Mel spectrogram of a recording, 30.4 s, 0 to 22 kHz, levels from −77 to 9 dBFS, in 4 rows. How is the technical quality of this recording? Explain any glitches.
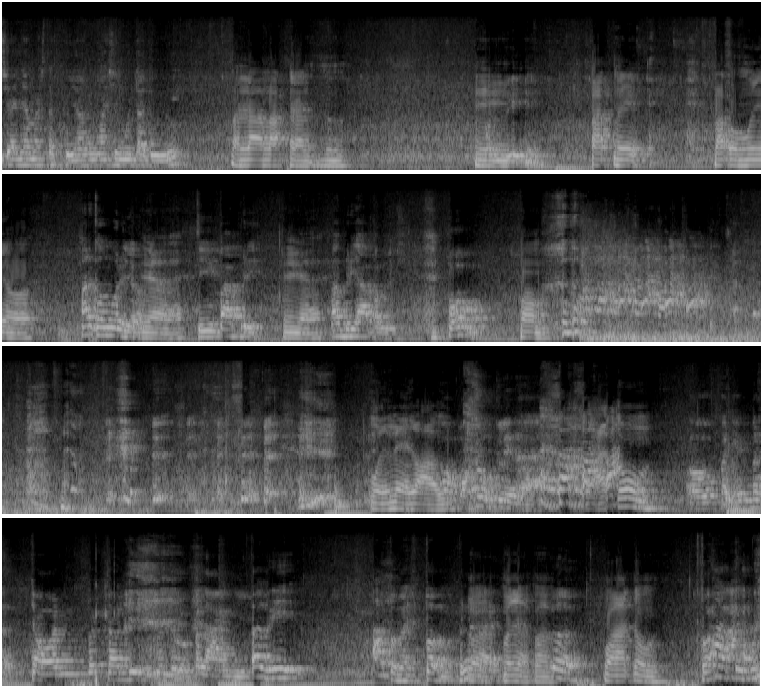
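No glitches or technical faults can be heard here.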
